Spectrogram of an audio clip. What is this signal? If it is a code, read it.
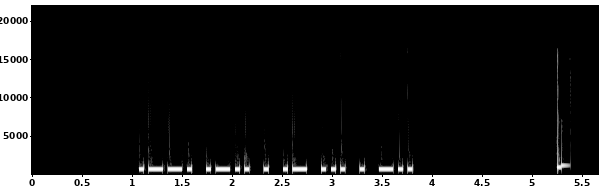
Morse code, heard as a keyed tone, about 25 wpm, 700 Hz. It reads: PLEASED
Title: Seven Letter Words - 25wpm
